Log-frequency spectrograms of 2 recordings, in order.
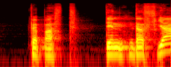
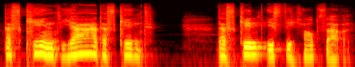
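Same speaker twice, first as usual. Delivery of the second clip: softer, lower, slow and abashed; ashamed; 3 semitones lower, 4 dB quieter than usual. Acted. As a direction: mumble it like a scolded ox hanging his head. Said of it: "senkte der Ochse beschämt den Kopf".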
